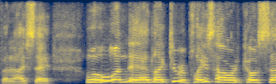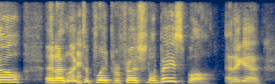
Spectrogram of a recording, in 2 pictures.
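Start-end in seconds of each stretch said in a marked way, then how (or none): 1.1-6.2 put-on very high, cracking, crackly teenage voice. Retelling what he answered on an old tape as a kid, in a crackly fifteen-year-old voice. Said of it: "in my crackly fifteen year old voice".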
